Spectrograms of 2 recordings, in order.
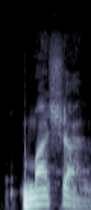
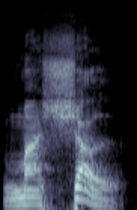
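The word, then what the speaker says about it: משל: Bueno, aquí tenemos la mem con la a, nos dice ma, obviamente. La shin con la a, entonces estamos diciendo ma, sha, y la lamed, que es un sonido de una L, mashal, mashal.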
